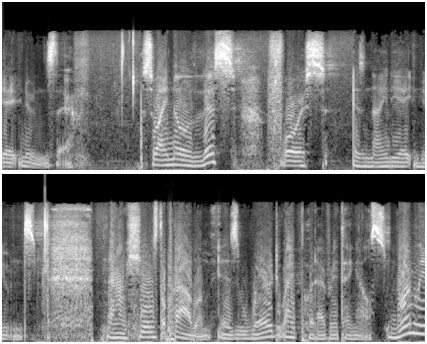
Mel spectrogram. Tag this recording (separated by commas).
Speech, Speech synthesizer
